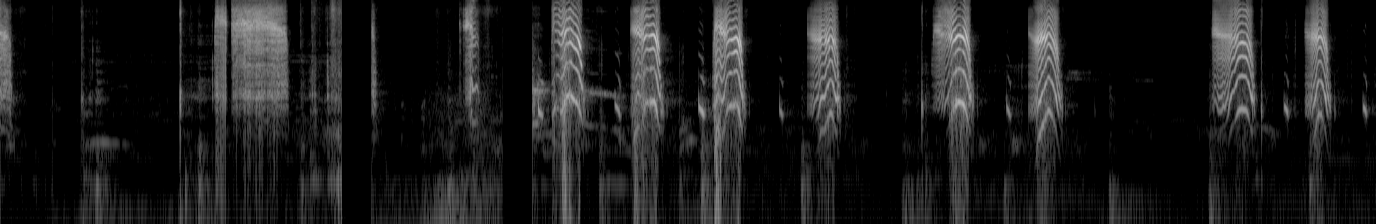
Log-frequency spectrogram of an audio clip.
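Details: Frog called khiat cha na or khiat mo, whose call serves as a lure for trapping birds and fowl: a run of sharp, bending, squeaky cries with rich overtones, roughly one a second, after a short, muffled stretch at the start.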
